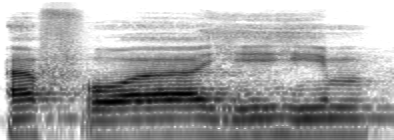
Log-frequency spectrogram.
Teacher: Wa dibaca panjang 2 harokat disebut sebagai mad tabi'i.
